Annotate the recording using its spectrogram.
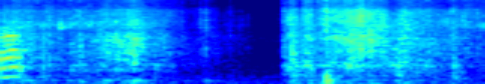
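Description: Dry snack mix of cereal squares, pretzels, Bugles, candy corn and M&Ms being stirred in a disposable aluminium foil pan. The pieces rustle and crunch as they shift and scrape over the foil, with a brief pause about a second in.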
